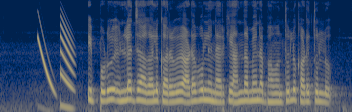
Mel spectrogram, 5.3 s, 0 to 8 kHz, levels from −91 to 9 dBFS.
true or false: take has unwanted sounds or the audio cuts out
true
